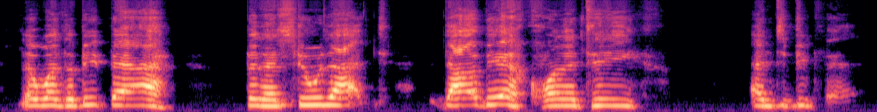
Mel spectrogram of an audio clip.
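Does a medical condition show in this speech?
Yes: cerebral palsy.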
